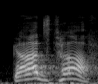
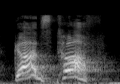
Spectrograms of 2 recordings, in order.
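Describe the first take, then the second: First: Said in the usual way. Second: Much higher, loud exclamation; excited shout. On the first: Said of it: "quiet repeat after shout". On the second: Real, not acted. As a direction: shout it in awe. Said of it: "exclaims, then repeats".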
